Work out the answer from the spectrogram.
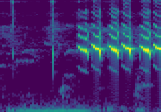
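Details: Rapid series of five shrill chirps, each sliding down in pitch, from a thin-browed Javan grey-throated white-eye, repeated in quick succession after a short quiet lead-in.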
